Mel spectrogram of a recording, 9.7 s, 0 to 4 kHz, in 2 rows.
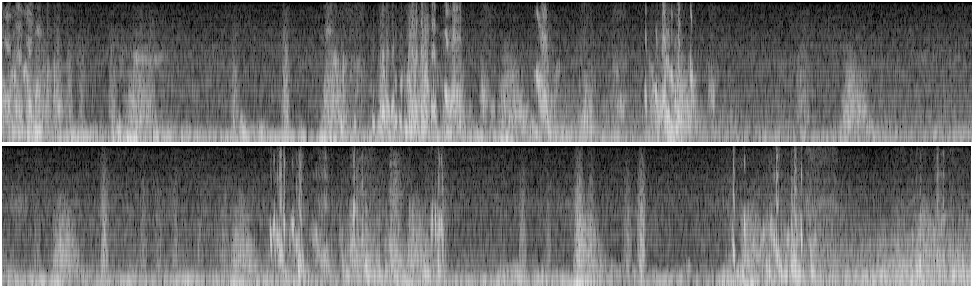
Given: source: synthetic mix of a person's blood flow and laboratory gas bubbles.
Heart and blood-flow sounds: Doppler ultrasound of blood flow; subclavian vein
0.00-0.33 s: bubbles
1.60-2.35 s: bubbles
2.38-2.47 s: bubbles
2.65-2.79 s: bubbles
2.88-2.97 s: bubbles
3.04-3.13 s: bubbles
3.17-3.58 s: bubbles
6.15-7.10 s: bubbles
8.44-9.03 s: bubbles
9.31-9.70 s: bubbles
From the record:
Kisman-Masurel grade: 332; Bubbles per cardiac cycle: rolling drumbeat, 9 or more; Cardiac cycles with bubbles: 50 to 99%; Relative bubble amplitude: moderate (0.250 to 0.450); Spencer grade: 3 (all of the cardiac periods contain showers or single bubble signals, but not dominating or overriding the cardiac motion signals); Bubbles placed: anywhere in the cardiac cycle

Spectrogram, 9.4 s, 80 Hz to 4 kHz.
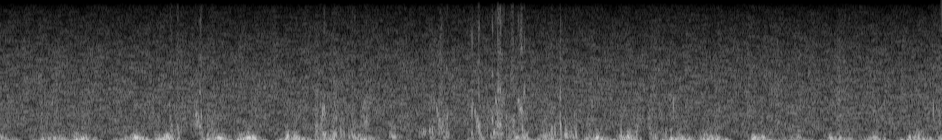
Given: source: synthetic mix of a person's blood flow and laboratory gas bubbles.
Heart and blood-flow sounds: Doppler ultrasound of blood flow; precordium
1.68-1.83 s: bubbles
1.92-2.29 s: bubbles
3.13-3.78 s: bubbles
3.88-4.13 s: bubbles
4.18-4.51 s: bubbles
4.63-5.31 s: bubbles
5.40-5.93 s: bubbles
6.17-6.26 s: bubbles
6.32-6.43 s: bubbles
6.47-6.78 s: bubbles
9.31-9.43 s: bubbles
From the record:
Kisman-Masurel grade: 232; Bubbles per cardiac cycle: several, 3 to 8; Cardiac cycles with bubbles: 50 to 99%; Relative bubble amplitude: moderate (0.250 to 0.450); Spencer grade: 3 (all of the cardiac periods contain showers or single bubble signals, but not dominating or overriding the cardiac motion signals); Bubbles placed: anywhere in the cardiac cycle

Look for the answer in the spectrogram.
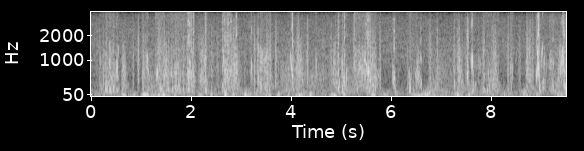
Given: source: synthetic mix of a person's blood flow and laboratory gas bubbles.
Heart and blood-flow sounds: Doppler ultrasound of blood flow; subclavian vein
0.17-0.57 s: bubbles
1.01-1.17 s: bubbles
1.28-2.10 s: bubbles
2.25-2.35 s: bubbles
2.60-2.96 s: bubbles
3.17-3.25 s: bubbles
3.33-3.62 s: bubbles
3.96-4.15 s: bubbles
4.47-4.54 s: bubbles
4.91-5.16 s: bubbles
5.26-5.76 s: bubbles
6.01-6.12 s: bubbles
6.32-6.63 s: bubbles
7.24-7.32 s: bubbles
7.50-8.17 s: bubbles
8.37-8.46 s: bubbles
8.87-9.52 s: bubbles
From the record:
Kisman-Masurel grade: 243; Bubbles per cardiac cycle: several, 3 to 8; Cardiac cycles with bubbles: 100%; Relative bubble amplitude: loud (0.450 to 0.775); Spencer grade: 3 (all of the cardiac periods contain showers or single bubble signals, but not dominating or overriding the cardiac motion signals); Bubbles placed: anywhere in the cardiac cycle

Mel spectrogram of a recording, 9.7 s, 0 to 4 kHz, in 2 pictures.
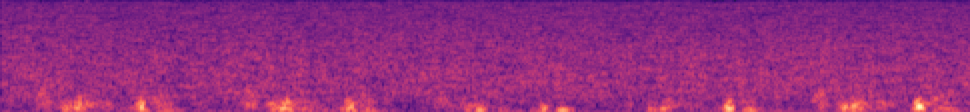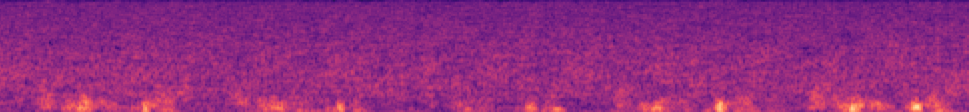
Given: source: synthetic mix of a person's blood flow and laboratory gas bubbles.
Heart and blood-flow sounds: Doppler ultrasound of blood flow; precordium
no bubbles
From the record:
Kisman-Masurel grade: 000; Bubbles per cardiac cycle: 0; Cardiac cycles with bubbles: 0%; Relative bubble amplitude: no bubbles discernible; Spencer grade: 0 (complete lack of bubble signals)

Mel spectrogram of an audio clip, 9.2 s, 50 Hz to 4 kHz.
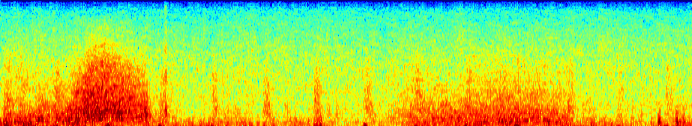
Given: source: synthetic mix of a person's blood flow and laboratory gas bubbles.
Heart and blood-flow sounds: Doppler ultrasound of blood flow; subclavian vein
2.18-2.25 s: bubbles
From the record:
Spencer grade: 1 (occasional bubble signal discernible with the cardiac motion signal, with majority of cardiac periods free of bubbles); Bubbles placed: anywhere in the cardiac cycle

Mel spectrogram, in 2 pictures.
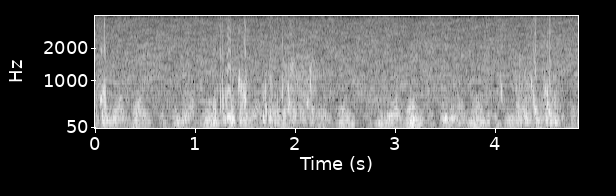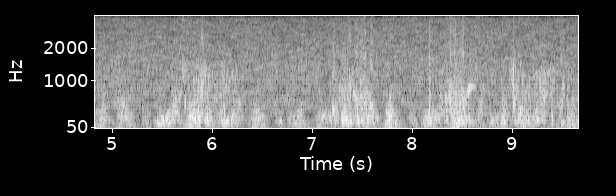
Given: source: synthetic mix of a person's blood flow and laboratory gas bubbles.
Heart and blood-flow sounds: Doppler ultrasound of blood flow; precordium
0.00-0.16 s: bubbles
1.15-1.59 s: bubbles
1.64-2.25 s: bubbles
3.90-3.98 s: bubbles
4.02-4.11 s: bubbles
4.18-4.70 s: bubbles
5.66-6.27 s: bubbles
7.15-7.65 s: bubbles
8.14-8.74 s: bubbles
8.88-9.60 s: bubbles
From the record:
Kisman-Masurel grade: 333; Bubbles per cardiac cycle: rolling drumbeat, 9 or more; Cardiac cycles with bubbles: 50 to 99%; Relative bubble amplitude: loud (0.450 to 0.775); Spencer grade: 3 (all of the cardiac periods contain showers or single bubble signals, but not dominating or overriding the cardiac motion signals); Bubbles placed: anywhere in the cardiac cycle

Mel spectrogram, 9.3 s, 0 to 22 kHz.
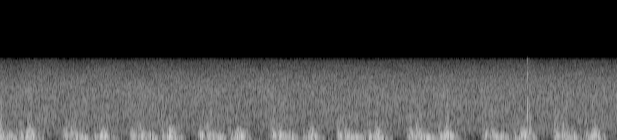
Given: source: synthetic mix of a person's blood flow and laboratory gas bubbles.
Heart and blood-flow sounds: Doppler ultrasound of blood flow; precordium
7.88-8.02 s: bubbles
From the record:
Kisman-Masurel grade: 112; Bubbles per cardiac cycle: 1 to 2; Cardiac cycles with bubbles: 1 to 10%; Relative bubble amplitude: moderate (0.250 to 0.450); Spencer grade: 1 (occasional bubble signal discernible with the cardiac motion signal, with majority of cardiac periods free of bubbles); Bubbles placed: anywhere in the cardiac cycle

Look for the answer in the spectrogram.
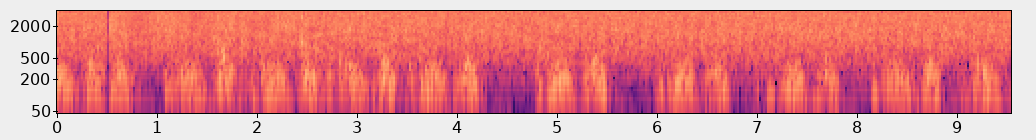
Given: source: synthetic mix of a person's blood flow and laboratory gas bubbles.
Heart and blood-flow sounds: Doppler ultrasound of blood flow; precordium
0.37-0.46 s: bubbles
1.56-1.68 s: bubbles
2.39-2.51 s: bubbles
6.95-7.05 s: bubbles
9.12-9.30 s: bubbles
From the record:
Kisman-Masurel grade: 121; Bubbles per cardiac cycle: 1 to 2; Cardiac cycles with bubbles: 10 to 50%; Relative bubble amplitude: barely perceptible (0.100 to 0.250); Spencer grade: 2 (many but less than half of the cardiac periods contain bubble signals, singularly or in groups); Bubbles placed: only in the low amplitude regions of the cardiac cycle

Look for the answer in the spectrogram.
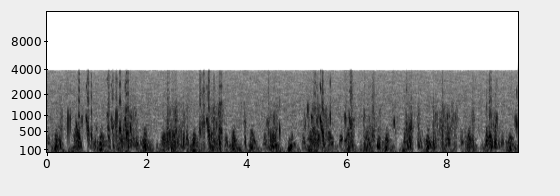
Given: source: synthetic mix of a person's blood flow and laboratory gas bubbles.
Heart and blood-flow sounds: Doppler ultrasound of blood flow; precordium
0.23-0.34 s: bubbles
0.39-0.52 s: bubbles
0.57-0.75 s: bubbles
0.78-1.04 s: bubbles
1.20-1.90 s: bubbles
2.38-2.85 s: bubbles
3.03-3.55 s: bubbles
3.94-4.04 s: bubbles
4.39-4.71 s: bubbles
5.13-5.72 s: bubbles
5.95-6.18 s: bubbles
6.33-6.75 s: bubbles
6.92-7.00 s: bubbles
7.14-7.56 s: bubbles
7.71-8.22 s: bubbles
8.48-8.59 s: bubbles
8.75-9.10 s: bubbles
9.36-9.44 s: bubbles
From the record:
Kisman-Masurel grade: 243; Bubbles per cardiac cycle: several, 3 to 8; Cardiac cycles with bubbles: 100%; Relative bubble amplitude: loud (0.450 to 0.775); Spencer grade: 3 (all of the cardiac periods contain showers or single bubble signals, but not dominating or overriding the cardiac motion signals); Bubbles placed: only in the low amplitude regions of the cardiac cycle

